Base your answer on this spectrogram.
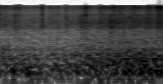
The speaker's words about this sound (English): Well, North Carolina, you know how the half and half is. Half and half? What are you talking about half and half rain? You know. You know, it's whenever it's raining on one side of the road and not raining on the other.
